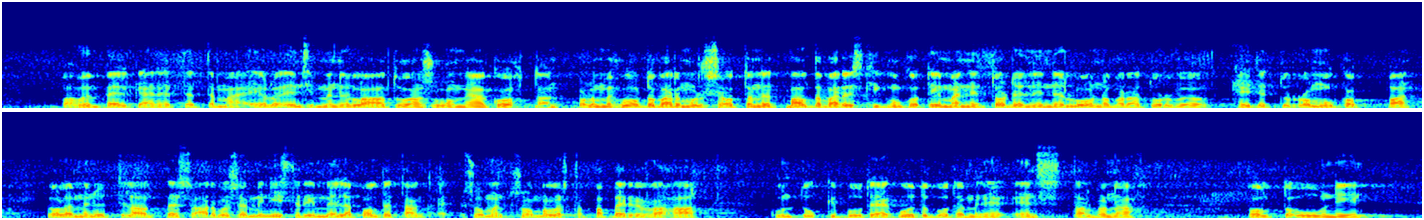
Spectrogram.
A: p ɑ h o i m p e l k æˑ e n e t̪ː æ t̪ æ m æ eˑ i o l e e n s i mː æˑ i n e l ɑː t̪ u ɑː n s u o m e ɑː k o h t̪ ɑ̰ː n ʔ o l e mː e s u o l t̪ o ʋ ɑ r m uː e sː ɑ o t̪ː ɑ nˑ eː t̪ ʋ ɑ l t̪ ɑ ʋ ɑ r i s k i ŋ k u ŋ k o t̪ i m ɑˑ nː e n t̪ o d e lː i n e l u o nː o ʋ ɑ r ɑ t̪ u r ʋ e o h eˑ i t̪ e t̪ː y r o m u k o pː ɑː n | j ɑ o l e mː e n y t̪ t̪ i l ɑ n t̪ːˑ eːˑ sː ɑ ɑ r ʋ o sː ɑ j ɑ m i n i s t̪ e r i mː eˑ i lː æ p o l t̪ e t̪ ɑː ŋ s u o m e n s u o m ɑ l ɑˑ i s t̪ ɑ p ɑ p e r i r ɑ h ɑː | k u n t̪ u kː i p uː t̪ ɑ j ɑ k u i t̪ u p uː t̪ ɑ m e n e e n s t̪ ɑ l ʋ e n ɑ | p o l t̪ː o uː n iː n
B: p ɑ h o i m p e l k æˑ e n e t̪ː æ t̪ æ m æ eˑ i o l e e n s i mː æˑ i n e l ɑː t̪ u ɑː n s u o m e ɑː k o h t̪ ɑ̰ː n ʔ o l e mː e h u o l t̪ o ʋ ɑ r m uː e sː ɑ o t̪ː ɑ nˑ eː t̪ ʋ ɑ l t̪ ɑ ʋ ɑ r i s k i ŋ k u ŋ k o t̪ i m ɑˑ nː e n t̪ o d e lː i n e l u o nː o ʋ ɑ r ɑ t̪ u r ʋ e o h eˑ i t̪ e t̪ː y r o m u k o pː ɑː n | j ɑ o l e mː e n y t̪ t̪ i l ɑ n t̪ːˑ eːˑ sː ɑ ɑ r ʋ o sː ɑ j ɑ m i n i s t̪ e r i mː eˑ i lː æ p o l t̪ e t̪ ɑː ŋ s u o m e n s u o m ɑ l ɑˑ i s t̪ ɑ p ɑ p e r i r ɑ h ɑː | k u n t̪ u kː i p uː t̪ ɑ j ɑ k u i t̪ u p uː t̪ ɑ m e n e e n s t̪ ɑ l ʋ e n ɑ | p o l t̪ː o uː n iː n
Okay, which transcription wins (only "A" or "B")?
B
